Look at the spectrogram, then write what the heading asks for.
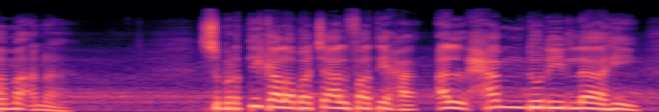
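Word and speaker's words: الحمد لله: Seperti kalau baca Al-Fatihah, alhamdulillahi, bacanya al-ha, pakai ha, artinya pujian. Kalau dia sampai melafalkannya dengan al-ha, pakai ha bukan ha, artinya kematian.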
